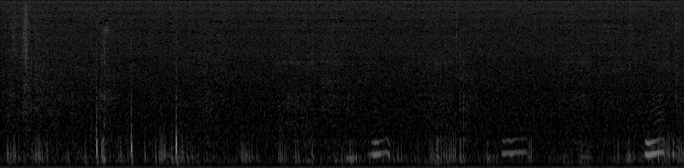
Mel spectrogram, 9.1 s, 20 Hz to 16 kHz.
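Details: A sleeping 12-week-old English Bulldog puppy, groggy after a long day of attention, snores softly with short nasal, whistling snorts every couple of seconds.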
